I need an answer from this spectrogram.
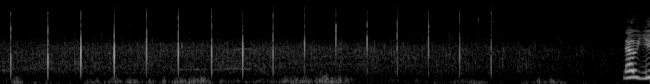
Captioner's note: applause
